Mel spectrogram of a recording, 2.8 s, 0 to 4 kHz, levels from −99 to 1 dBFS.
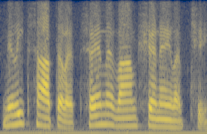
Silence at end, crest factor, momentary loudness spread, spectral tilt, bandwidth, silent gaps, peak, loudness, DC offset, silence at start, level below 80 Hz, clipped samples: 0 s; 14 dB; 4 LU; -10.5 dB/octave; 4 kHz; none; 0 dBFS; -13 LUFS; 2%; 0.05 s; -46 dBFS; 0.2%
